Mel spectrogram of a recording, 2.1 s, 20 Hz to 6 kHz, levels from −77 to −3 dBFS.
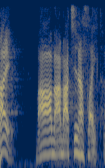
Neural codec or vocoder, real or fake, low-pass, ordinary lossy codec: none; real; 5.4 kHz; none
